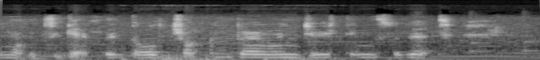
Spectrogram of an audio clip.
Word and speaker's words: Chocobo: doesn't let you up there without doing the Chocobo minigame, which is another one of the annoying mandatory minigames of FF7, and there are quite a lot. You spend an inordinate amount of time Chocobo racing in this game if you want to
